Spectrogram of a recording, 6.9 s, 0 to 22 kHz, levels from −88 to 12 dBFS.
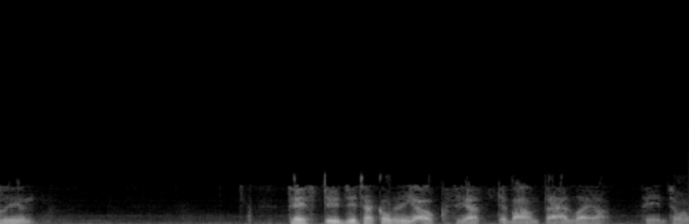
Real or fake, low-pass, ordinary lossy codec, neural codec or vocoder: fake; 7.2 kHz; AAC, 16 kbps; codec, 16 kHz, 1.1 kbps, Voila-Tokenizer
